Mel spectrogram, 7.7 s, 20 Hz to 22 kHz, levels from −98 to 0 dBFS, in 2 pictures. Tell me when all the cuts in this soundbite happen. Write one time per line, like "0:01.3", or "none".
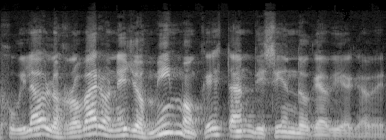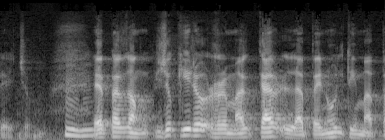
0:05.4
